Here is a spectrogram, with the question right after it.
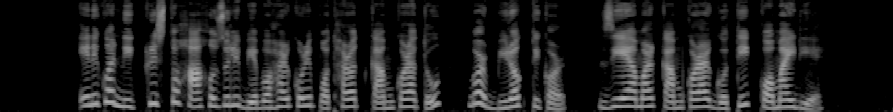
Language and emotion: Assamese, angry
